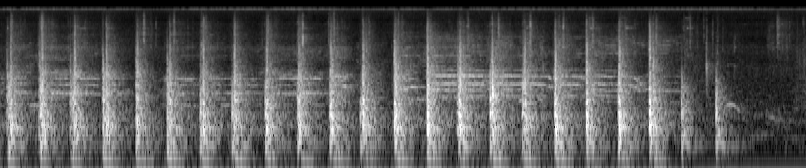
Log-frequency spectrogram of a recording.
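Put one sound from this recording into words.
Dancers' feet stamp in a steady rhythm on a wooden stage.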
